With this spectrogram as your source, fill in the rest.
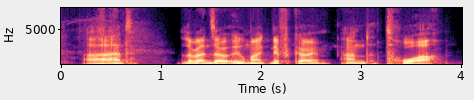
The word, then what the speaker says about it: Troyes: So the 3 games are Teotihuacan, which is difficult to say, and Lorenzo Il Magnifico, and Trois, or Troyes, if you want to pronounce it differently and wrong.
